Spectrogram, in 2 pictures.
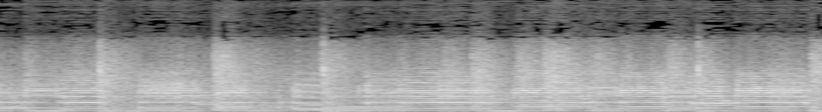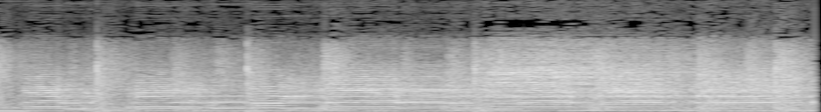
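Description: Electric guitar played through an amplifier in an instrumental passage, backed by drums, in a live small-band performance.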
